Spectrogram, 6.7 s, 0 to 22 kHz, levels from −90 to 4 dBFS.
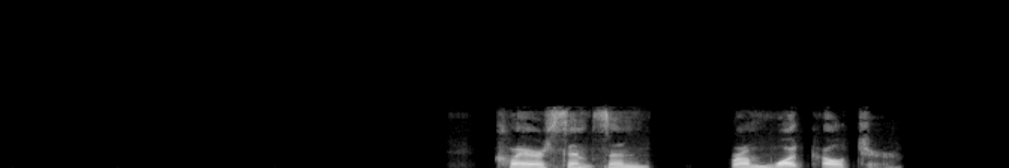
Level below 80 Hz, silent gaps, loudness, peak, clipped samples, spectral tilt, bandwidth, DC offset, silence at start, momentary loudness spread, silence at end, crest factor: -68 dBFS; 4.42-4.46 s, 4.75-4.82 s; -19 LUFS; -2 dBFS; under 0.1%; -5.5 dB/octave; 8.2 kHz; under 0.1%; 3.3 s; 18 LU; 0.9 s; 20 dB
